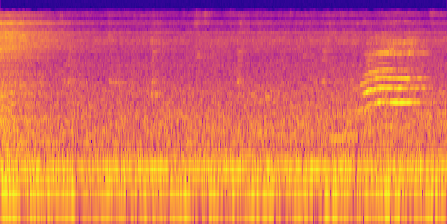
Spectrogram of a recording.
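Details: A cat running from its brother gives a short rising-then-falling harmonic meow near the end, over a low steady hum, with a person talking to it just before.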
